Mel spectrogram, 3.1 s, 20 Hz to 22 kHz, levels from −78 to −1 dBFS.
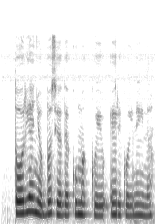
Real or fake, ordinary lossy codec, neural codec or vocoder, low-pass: real; none; none; none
